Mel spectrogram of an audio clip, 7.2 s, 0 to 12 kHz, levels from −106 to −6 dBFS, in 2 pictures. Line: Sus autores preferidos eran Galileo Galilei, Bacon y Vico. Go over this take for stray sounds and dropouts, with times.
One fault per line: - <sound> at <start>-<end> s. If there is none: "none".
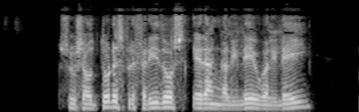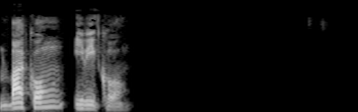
none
